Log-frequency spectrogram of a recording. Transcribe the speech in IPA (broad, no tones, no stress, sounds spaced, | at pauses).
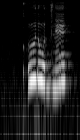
kʼ ʊ ɾ o d͡z ɛ̃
